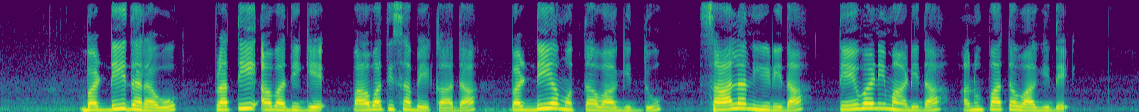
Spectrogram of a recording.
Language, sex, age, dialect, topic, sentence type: Kannada, female, 56-60, Coastal/Dakshin, banking, statement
